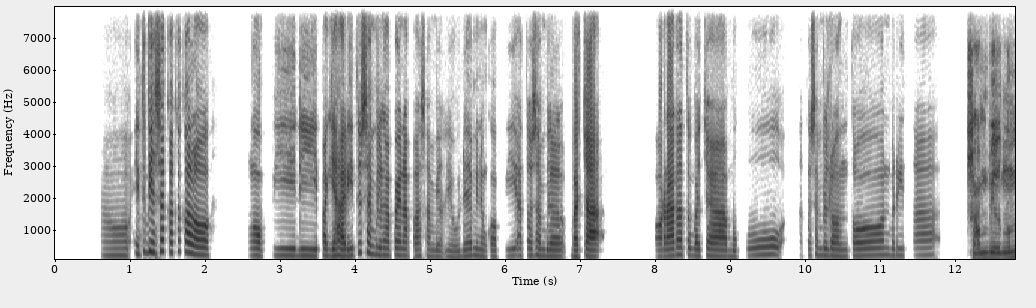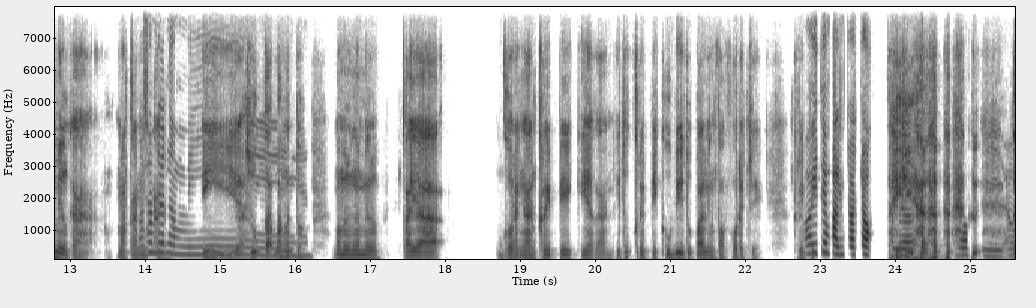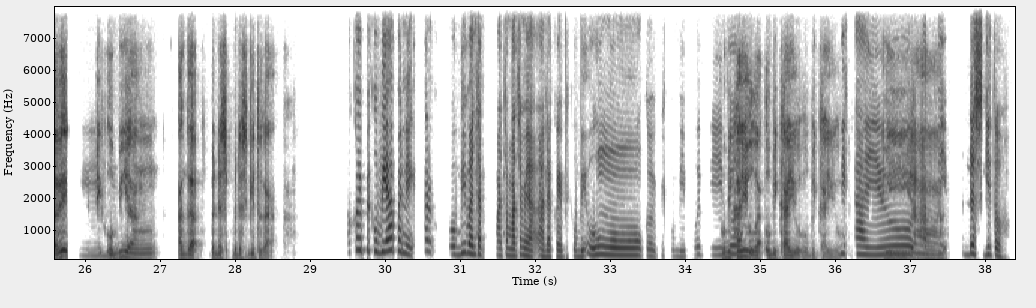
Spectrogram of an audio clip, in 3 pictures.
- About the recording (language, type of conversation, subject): Indonesian, podcast, Bagaimana ritual kopi atau teh pagimu di rumah?
- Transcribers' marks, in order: other background noise; drawn out: "ngemil?"; laughing while speaking: "iya"; other noise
